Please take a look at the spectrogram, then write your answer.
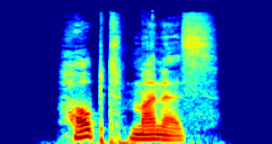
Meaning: genitive singular of Hauptmann
- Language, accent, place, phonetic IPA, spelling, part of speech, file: German, Germany, Berlin, [ˈhaʊ̯ptˌmanəs], Hauptmannes, noun, De-Hauptmannes.ogg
